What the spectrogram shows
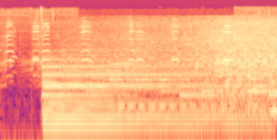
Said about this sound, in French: Par centaines, par milliers, les grues cendrées ont traversé notre ciel en remontant vers le nord.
